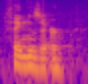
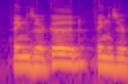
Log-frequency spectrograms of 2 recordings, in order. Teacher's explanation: when I'm saying things are, I'm actually reducing that R.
